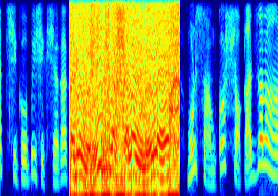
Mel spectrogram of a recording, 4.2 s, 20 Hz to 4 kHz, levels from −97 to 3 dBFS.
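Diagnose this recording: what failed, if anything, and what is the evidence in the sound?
Sample-format conversion failed from 1.05 to 2.69 s: companded audio read as linear. The speech turns into very loud, buzzy distortion, with heavy noise in the pauses. Mu-law bytes are played as plain 8-bit samples without expansion. Each sign change throws the waveform across half its range.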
